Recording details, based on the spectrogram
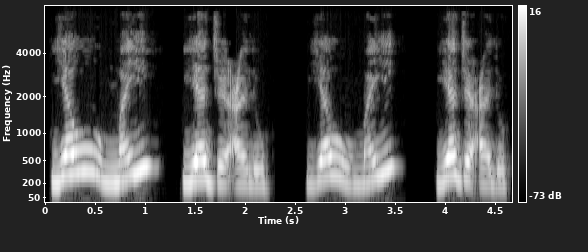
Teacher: तो जब नून सुकून के बाद या मुतहर्रिक आता है तो हम यहाँ पर मुदगम कर रहे हैं नून को, यानी नून का मखरज या में मर्ज हो रहा है, तो नून तो बाकी नहीं रहा है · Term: इदगाम बेगुन्ना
